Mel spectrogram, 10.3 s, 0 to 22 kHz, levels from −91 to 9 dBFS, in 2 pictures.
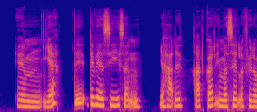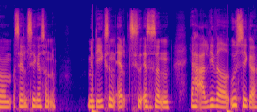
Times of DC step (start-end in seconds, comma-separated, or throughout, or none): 6.99, 9.68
